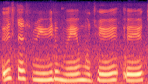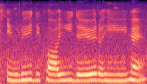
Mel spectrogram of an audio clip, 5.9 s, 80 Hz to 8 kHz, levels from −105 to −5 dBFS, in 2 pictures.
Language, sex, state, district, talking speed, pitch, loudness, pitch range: Hindi, female, Madhya Pradesh, Katni, 100 wpm, 225 Hz, -14 LUFS, 215-240 Hz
